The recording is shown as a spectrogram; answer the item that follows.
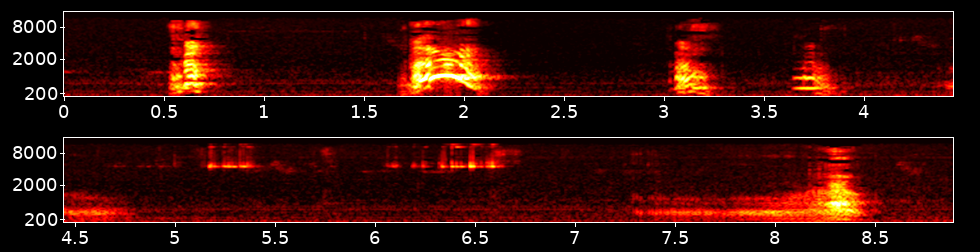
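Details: A two-month-old female Basset Hound puppy, frustrated at being ignored and filmed, gives a series of short, hoarse yelping barks at irregular intervals.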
